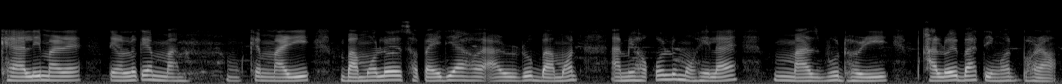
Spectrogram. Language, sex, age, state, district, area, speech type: Assamese, female, 45-60, Assam, Dhemaji, rural, spontaneous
